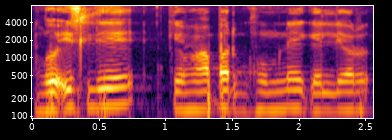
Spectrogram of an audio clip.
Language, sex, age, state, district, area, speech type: Urdu, male, 18-30, Maharashtra, Nashik, urban, spontaneous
